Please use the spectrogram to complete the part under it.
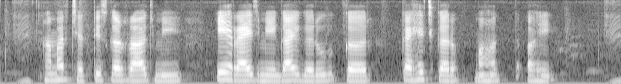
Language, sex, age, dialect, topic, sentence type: Chhattisgarhi, female, 60-100, Northern/Bhandar, banking, statement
